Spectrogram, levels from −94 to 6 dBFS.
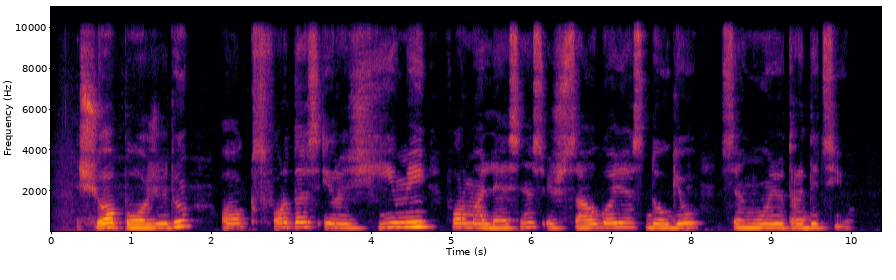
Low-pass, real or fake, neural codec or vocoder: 9.9 kHz; real; none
